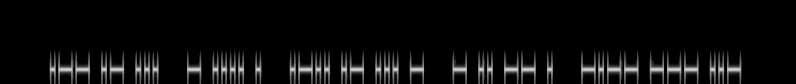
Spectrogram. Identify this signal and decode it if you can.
Morse code, heard as a keyed tone, about 28 wpm, 700 Hz. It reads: WAS THE LAST TIME YOU
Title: Sets of 5 Words Encore2 28wpm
